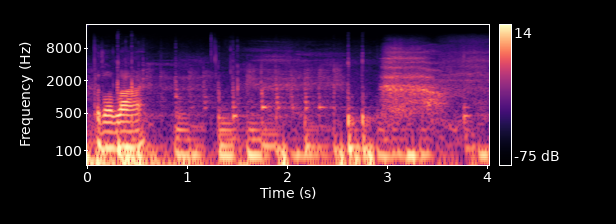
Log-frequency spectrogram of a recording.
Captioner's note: sighs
